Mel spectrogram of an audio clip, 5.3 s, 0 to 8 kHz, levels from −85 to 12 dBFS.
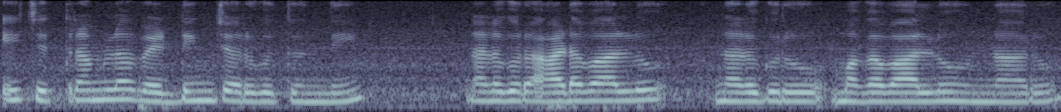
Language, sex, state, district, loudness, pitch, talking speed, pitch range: Telugu, female, Andhra Pradesh, Visakhapatnam, -17 LUFS, 205 Hz, 80 wpm, 195-215 Hz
